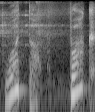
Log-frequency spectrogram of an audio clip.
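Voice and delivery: hushed whisper under the breath. Lee sees a chain running to a little boy's leg, whispered to himself. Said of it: "Lee whispered to himself".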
